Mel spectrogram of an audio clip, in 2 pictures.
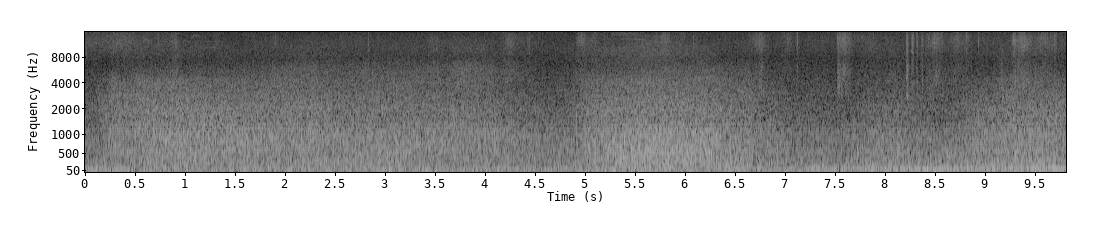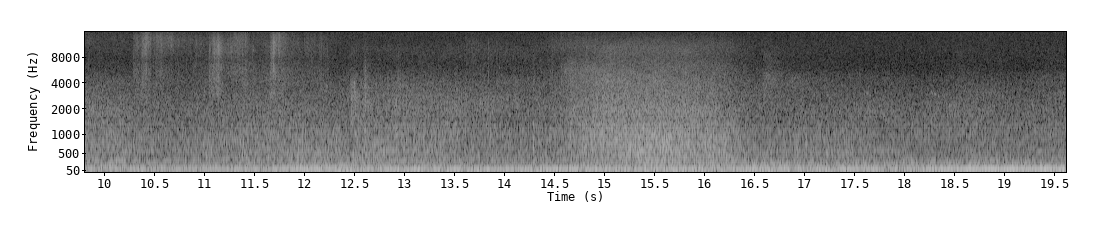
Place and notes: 料羅海濱公園, Jinhu Township - At Waterfront Park
At Waterfront Park, At the beach, Sound of the waves
Zoom H2n MS+XY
